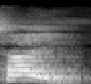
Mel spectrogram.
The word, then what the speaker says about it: psi: it is called as psi. Here the P is silent and it is called as nothing but it is called as wave function.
